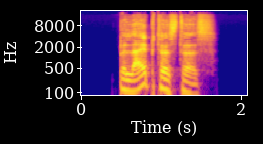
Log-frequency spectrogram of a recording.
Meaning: strong/mixed nominative/accusative neuter singular superlative degree of beleibt
- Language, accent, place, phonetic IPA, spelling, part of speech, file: German, Germany, Berlin, [bəˈlaɪ̯ptəstəs], beleibtestes, adjective, De-beleibtestes.ogg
